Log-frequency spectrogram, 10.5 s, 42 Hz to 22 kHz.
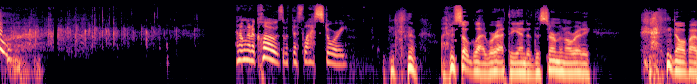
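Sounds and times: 
audience clapping: 0:00.0 - 0:03.2
speech: 0:03.6 - 0:10.4.

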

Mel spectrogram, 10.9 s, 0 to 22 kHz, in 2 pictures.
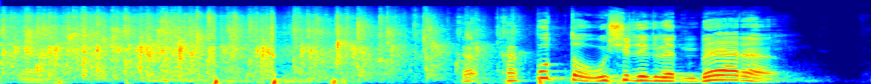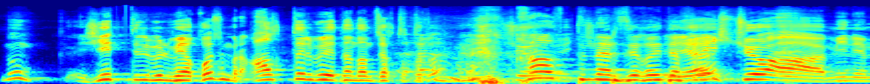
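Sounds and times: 
sharp individual claps: 0:00.0 - 0:03.3
applause: 0:00.0 - 0:03.5
speech: 0:02.9 - 0:10.8
laughter: 0:07.8 - 0:10.0, 0:10.6 - 0:10.8.

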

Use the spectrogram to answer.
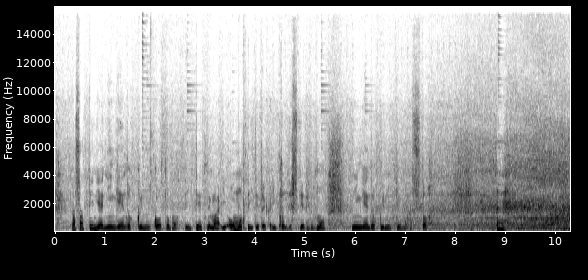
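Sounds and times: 
dense traffic roar passing outside: 0:00.0 - 0:10.2
speech: 0:00.3 - 0:07.8, 0:08.8 - 0:09.3
rising and falling whine: 0:07.0 - 0:10.2.

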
